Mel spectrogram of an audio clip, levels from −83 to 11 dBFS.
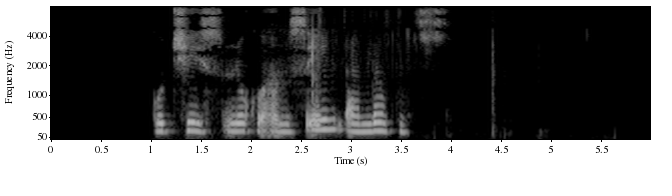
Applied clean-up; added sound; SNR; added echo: neural mask model DeepFilterNet 3.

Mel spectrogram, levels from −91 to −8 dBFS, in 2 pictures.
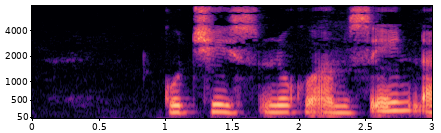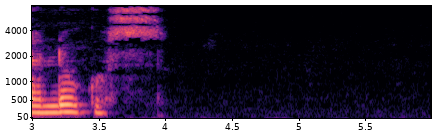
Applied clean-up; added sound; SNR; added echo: none; none; none; none.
